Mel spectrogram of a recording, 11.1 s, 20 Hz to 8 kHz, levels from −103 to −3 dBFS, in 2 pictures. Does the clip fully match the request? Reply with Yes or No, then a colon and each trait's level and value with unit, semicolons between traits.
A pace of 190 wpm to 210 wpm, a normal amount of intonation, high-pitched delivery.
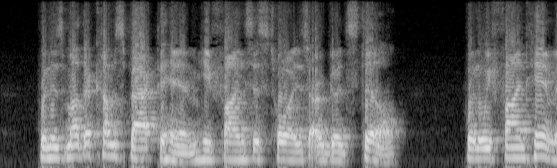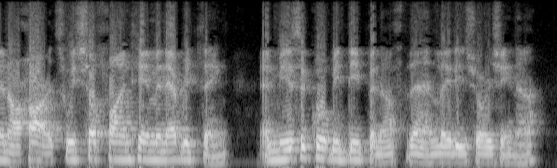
No: average, 200 wpm; average, 4.4 semitones; low, 120 Hz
